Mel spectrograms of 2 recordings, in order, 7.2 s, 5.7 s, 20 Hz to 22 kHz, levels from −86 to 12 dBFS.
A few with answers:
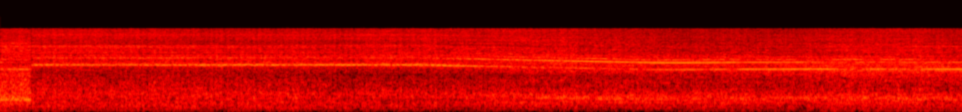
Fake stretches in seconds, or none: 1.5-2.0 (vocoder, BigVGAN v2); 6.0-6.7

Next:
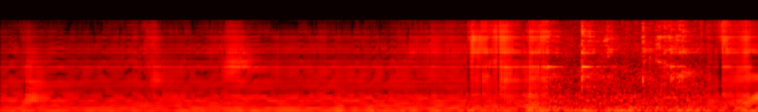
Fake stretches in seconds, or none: 0.0-4.1 (vocoder, BigVGAN v2); 5.3-5.7

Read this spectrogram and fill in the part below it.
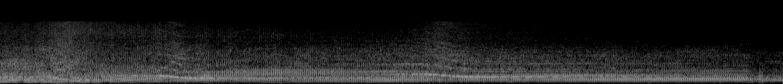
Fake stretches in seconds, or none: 0.6-1.1 (vocoder, BigVGAN v2)

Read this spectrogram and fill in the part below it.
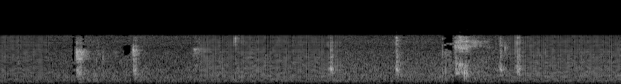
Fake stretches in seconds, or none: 0.0-0.5 (vocoder, BigVGAN v2); 2.0-3.4; 5.1-6.2

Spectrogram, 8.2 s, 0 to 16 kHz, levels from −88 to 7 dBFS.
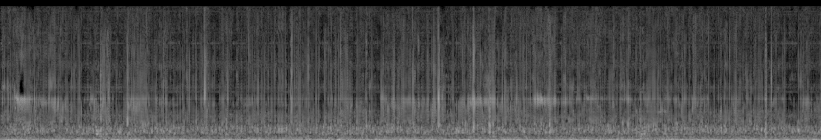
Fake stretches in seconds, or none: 0.0-8.2 (vocoder, BigVGAN v2)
